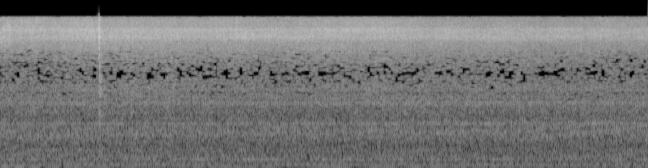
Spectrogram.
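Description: Beef smash burger patties sizzling steadily on a flat-top griddle, with one sharp click of the metal spatula about a second in as the patties are turned.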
